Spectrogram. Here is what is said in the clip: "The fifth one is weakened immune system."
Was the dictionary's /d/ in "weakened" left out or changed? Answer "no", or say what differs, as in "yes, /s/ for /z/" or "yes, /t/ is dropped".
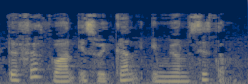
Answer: yes, /d/ is dropped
